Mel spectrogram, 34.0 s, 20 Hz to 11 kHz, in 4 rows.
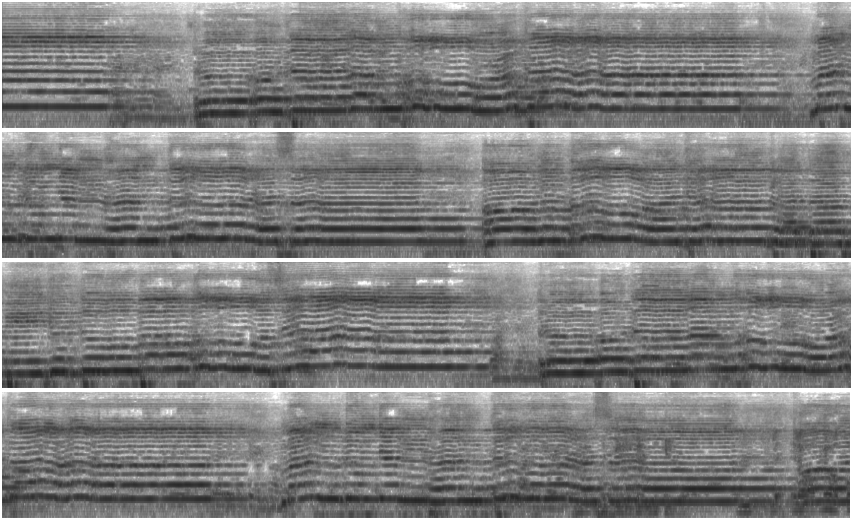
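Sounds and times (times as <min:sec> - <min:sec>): high voice singing: 0:28.4 - 0:33.9.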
